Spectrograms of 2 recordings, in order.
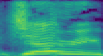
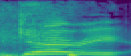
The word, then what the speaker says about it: Gerry: G-E-R-R-Y. – G-E-R-R-Y? This, like, no, you, how would you say that? – Gary. – I'd say Jerry, but they say Gary, and it's a really confusing name.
